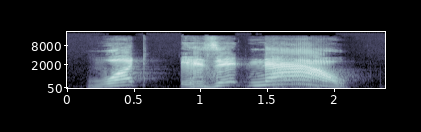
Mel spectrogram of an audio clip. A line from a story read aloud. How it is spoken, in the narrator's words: barked Bob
